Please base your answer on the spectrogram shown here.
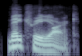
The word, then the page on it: matriarch: American English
